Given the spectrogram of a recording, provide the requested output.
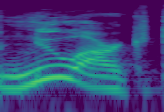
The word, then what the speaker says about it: Newark: In this post, Katherine Dettwyler of Newark, Delaware, I know to people in New Jersey and New York, it looks like Newark but down here in Delaware, it's pronounced New Ark.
